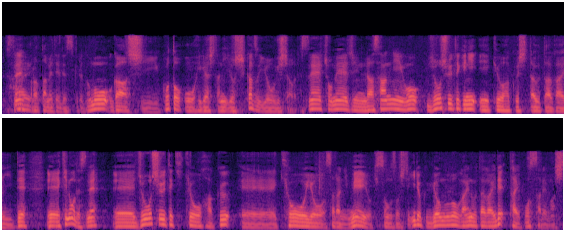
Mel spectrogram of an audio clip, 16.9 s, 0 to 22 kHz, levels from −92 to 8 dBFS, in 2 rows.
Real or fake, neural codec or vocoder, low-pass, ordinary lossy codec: real; none; 7.2 kHz; AAC, 32 kbps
